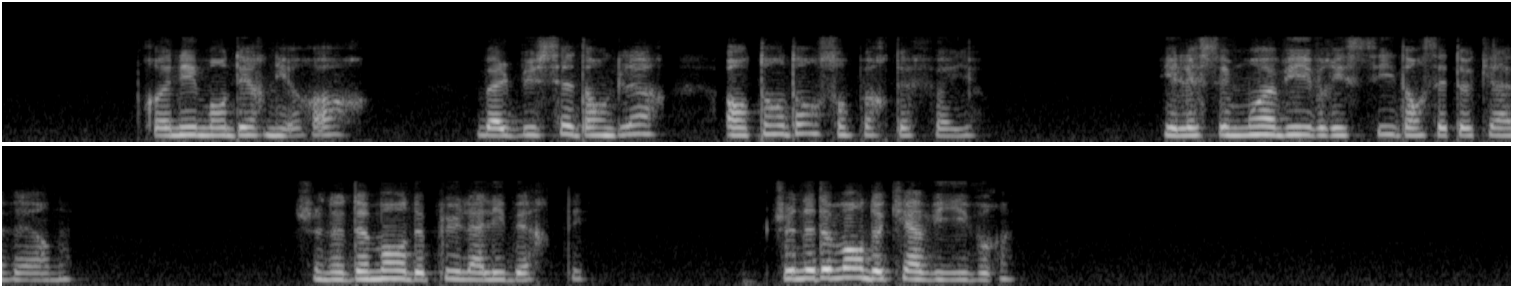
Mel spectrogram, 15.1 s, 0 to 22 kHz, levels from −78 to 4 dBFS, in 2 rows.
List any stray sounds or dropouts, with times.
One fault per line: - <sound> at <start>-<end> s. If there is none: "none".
none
